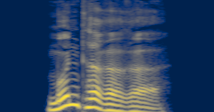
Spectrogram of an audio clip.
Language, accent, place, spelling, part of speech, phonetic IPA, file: German, Germany, Berlin, munterere, adjective, [ˈmʊntəʁəʁə], De-munterere.ogg
- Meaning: inflection of munter: 1. strong/mixed nominative/accusative feminine singular comparative degree 2. strong nominative/accusative plural comparative degree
